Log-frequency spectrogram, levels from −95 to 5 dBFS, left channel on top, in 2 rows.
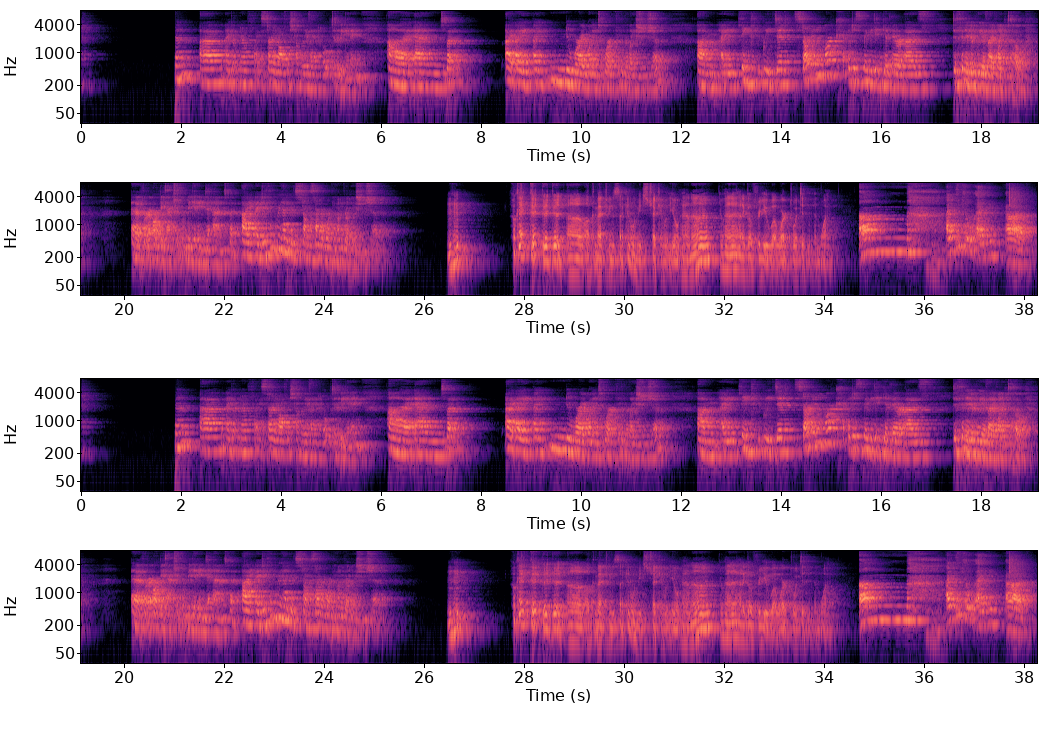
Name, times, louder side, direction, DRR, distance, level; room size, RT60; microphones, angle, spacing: voice 1, 2.4-5.8 6.1-7.5 8.5-11.6 12.3-16.9 17.4-19.0 20.1-25.1, left 1 dB, 30° left, -3 dB, 4.7 m, -27 dB
voice 2, 27.8-34.1, left 2 dB, 50° left, 2 dB, 1.3 m, -28 dB
voice 3, 34.7-38.1, right 1 dB, 5° left, -7 dB, 4.6 m, -25 dB
9.2 x 8.0 x 8.7 m, 1.0 s
head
